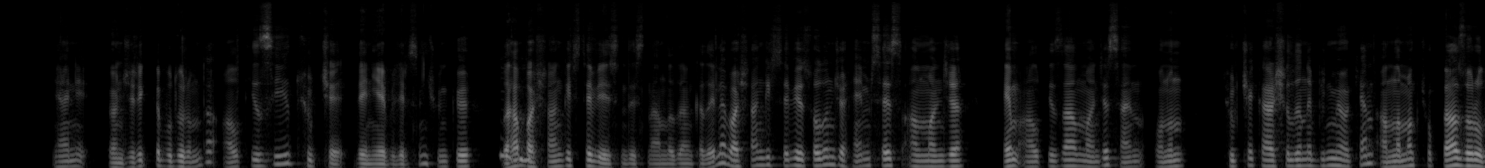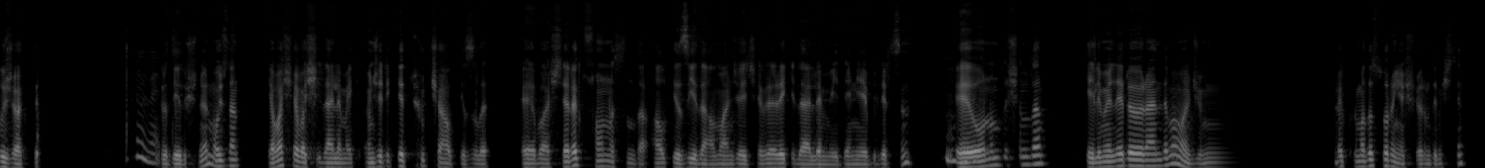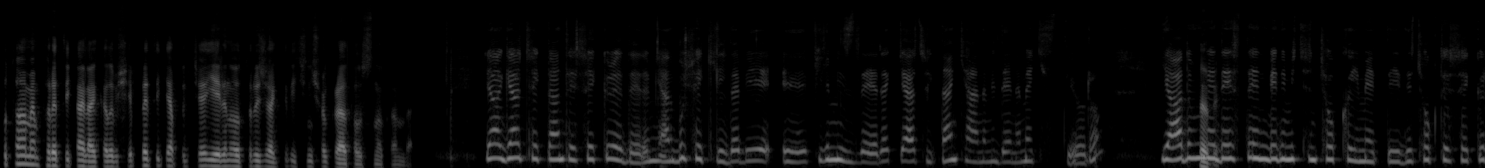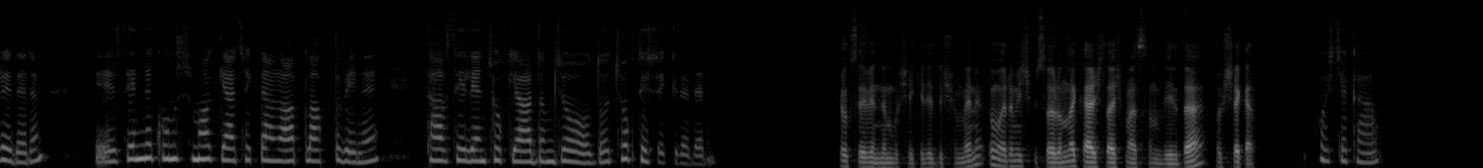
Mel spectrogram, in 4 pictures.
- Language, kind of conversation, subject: Turkish, advice, Yeni işe başlarken yeni rutinlere nasıl uyum sağlayabilirim?
- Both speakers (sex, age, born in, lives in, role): female, 35-39, Turkey, Austria, user; male, 30-34, Turkey, Greece, advisor
- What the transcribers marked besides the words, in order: other background noise; lip smack; tapping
